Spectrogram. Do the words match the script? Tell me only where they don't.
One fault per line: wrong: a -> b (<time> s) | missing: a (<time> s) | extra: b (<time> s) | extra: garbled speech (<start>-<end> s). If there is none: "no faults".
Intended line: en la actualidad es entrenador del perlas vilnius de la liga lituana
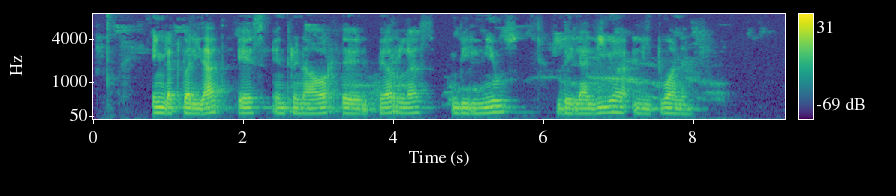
no faults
